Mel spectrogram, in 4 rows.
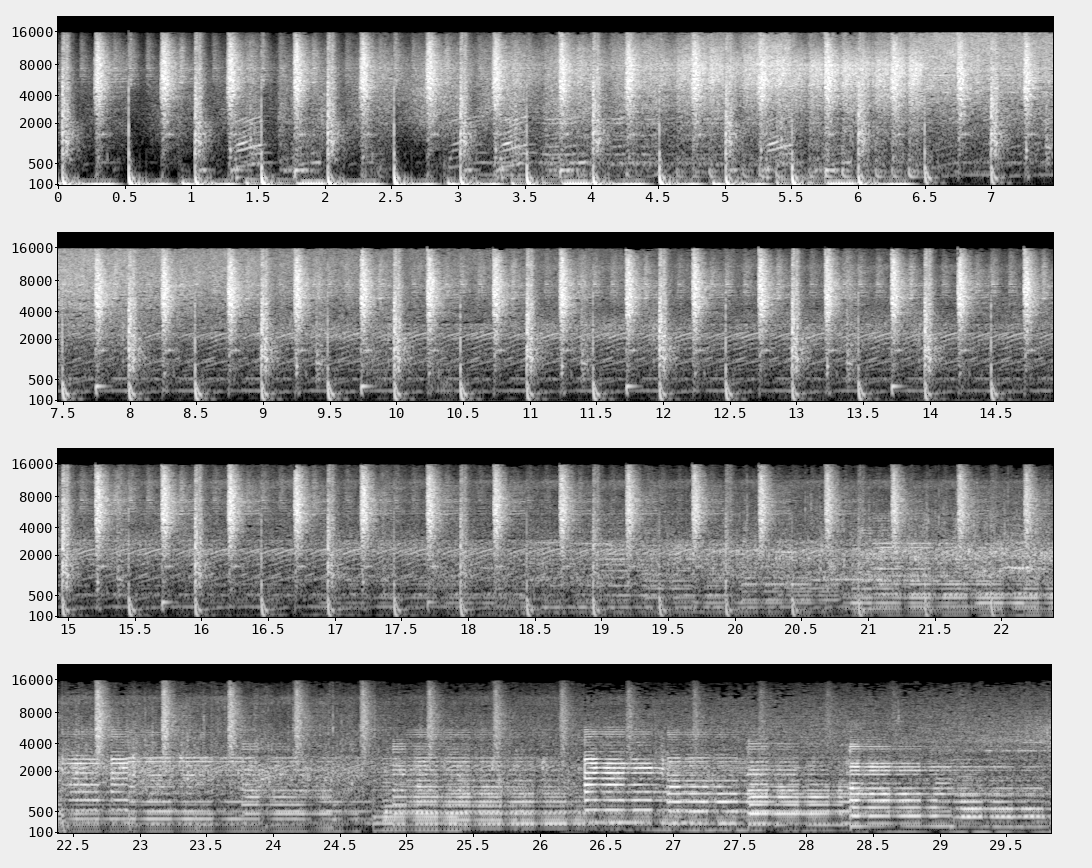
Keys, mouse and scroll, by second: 6.0-6.8 scroll up 1, 6.8 scroll down 1, 6.9-8.5 middle drag, 7.9 s, 11.7-14.4 middle drag, 14.4 scroll up 1, 14.5-16.1 middle drag, 16.1-18.0 drag, 17.6-21.0 middle drag, 20.5 Tab, 22.2 KP_Decimal, 24.7 z, 26.1 a, 26.9 middle click, 27.3 middle click, 28.3-29.3 middle drag.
